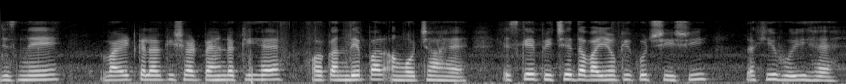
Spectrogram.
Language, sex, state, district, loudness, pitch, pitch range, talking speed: Hindi, female, Bihar, West Champaran, -15 LUFS, 210 Hz, 205-225 Hz, 155 wpm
